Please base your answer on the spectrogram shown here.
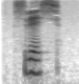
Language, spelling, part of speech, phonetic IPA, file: Russian, связь, noun, [svʲæsʲ], Ru-связь.ogg
- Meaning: 1. tie, relation, bond, contact 2. link, connection, liaison 3. signal 4. communication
